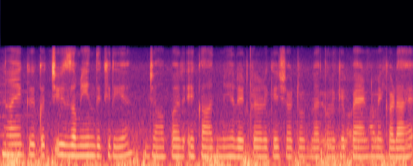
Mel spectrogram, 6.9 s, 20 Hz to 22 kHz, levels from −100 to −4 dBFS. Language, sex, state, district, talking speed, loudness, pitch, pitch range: Hindi, female, Uttar Pradesh, Deoria, 200 wpm, -21 LUFS, 190 Hz, 180-200 Hz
